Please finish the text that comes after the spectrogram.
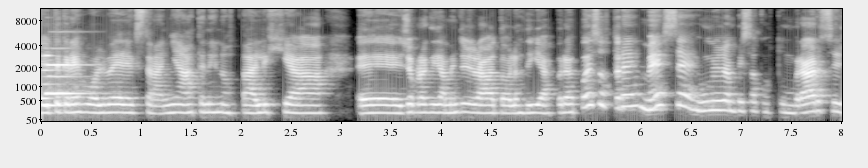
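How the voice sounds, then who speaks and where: Woman life coach, casual Q&A, talky, mid-pitched voice. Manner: chatty and reflective, many fillers and restarts. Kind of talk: casual Q&A answering viewer questions.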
